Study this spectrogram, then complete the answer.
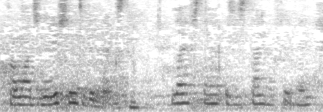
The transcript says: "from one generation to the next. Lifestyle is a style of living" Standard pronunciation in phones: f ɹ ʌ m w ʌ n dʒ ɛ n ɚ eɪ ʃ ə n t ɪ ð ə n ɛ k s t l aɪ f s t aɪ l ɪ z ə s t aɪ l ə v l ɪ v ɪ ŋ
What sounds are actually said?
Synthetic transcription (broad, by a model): f ɹ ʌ m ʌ dʒ ɛ n ɚ eɪ ʃ ə n t ɪ ð ə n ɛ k s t l aɪ f s t aɪ l ɪ z ə s t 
